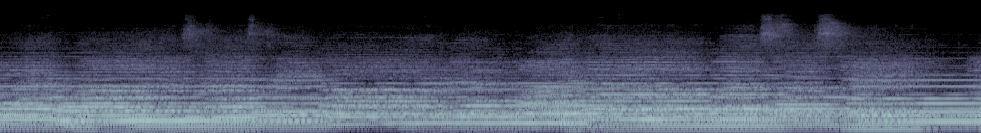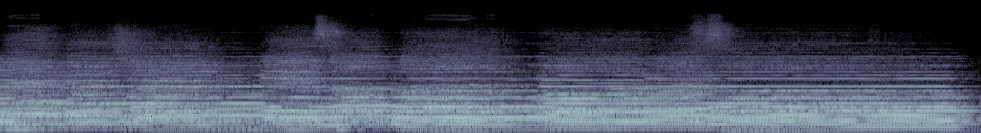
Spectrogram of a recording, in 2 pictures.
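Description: Congregation and choir singing the closing hymn together, in long held notes that change every second or two.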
